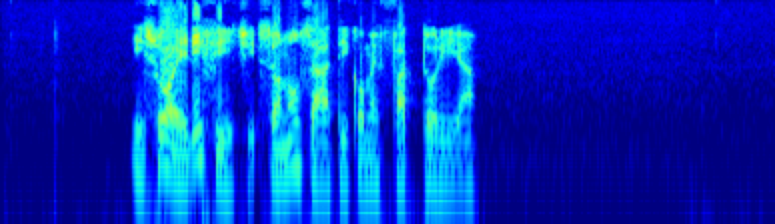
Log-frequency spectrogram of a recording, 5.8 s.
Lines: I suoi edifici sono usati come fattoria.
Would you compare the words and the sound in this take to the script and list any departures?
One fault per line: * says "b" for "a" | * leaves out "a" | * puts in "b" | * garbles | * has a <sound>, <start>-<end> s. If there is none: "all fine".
all fine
